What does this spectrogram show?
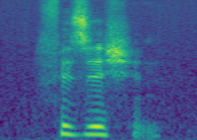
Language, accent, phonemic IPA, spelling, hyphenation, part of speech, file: English, US, /fəˈzɪʃən/, physician, phy‧si‧cian, noun, En-us-physician.ogg
- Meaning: A practitioner of physic, i.e. a specialist in internal medicine, especially as opposed to a surgeon; a practitioner who treats with medication rather than with surgery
